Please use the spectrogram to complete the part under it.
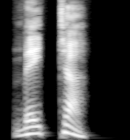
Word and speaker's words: Meta: Pronounce the E as in egg. Meta. Meta. I thought I'm saying Meta, right? Not an A in maid.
